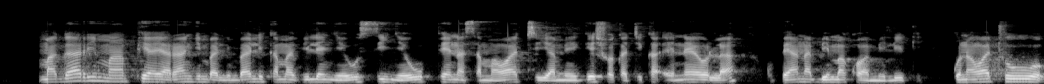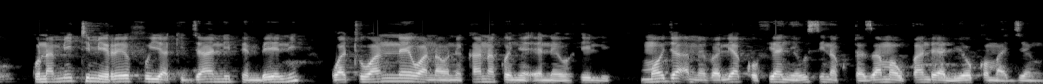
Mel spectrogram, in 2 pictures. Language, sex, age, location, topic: Swahili, male, 18-24, Kisumu, finance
